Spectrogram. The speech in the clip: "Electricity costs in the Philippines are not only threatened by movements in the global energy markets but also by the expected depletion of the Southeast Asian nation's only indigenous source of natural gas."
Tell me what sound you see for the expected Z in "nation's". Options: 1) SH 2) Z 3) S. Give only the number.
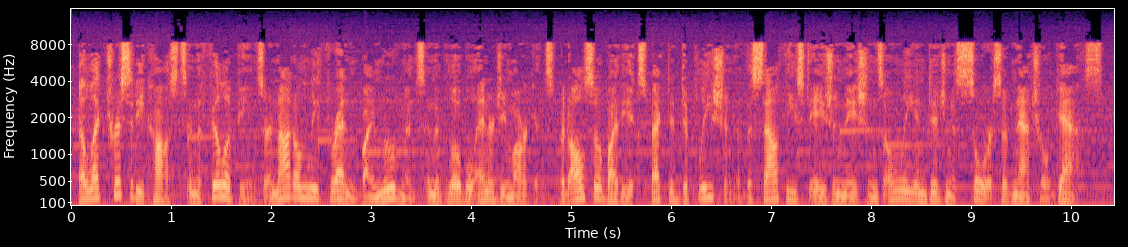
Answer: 2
